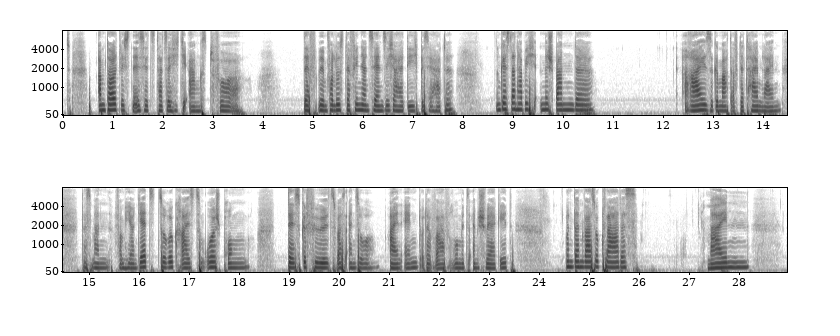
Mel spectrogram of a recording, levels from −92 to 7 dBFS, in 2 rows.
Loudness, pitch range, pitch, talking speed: -23 LUFS, 140-185 Hz, 165 Hz, 115 wpm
